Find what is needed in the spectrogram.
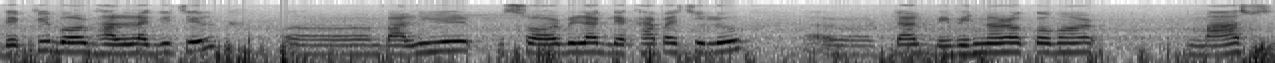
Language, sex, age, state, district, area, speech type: Assamese, female, 60+, Assam, Jorhat, urban, spontaneous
